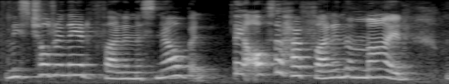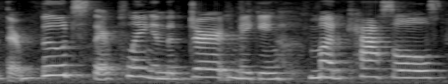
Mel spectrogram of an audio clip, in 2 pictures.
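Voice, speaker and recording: A woman with a high, sharp, animated voice takes her time reading a picture book at a kids' story session. Her explanations are simple and teacherly, with questions she answers herself, and the echoey room is recorded from a distant mic.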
